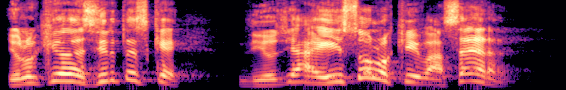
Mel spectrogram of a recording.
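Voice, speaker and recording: With a high, sing-song voice and a fast pace, a man preaches a fervent sermon, urging the congregation to repeat after him. He swings between loud exhortation and soft asides.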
